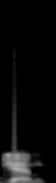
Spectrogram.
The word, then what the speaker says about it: Cem: it's spelled C-E-M, it's pronounced Jem.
